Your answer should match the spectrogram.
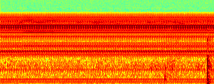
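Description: Faint steady electrical mains hum on the recording, with one faint tick about a second and a half in.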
